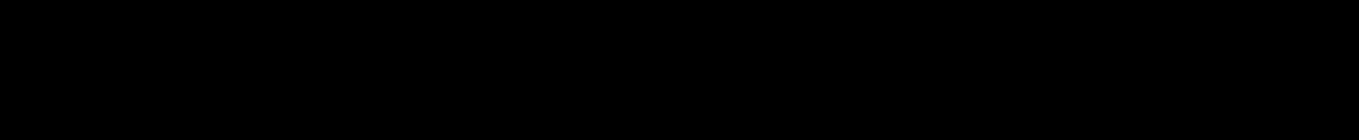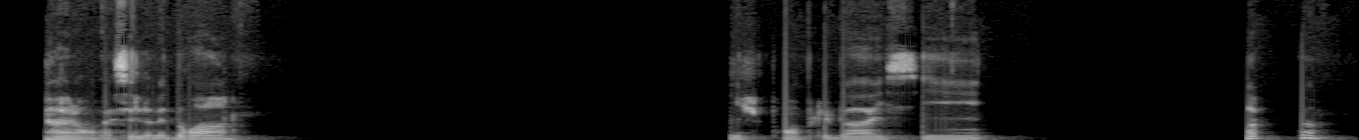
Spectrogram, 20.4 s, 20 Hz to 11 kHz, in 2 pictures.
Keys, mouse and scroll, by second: 0.5-3.0 scroll, 6.9 click, 9.4-9.9 scroll, 10.4 alt+click, 11.1 click, 13.3 click, 14.4 alt+click, 15.2 middle click, 15.9 alt+middle click, 18.2 right click, 19.2 click.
